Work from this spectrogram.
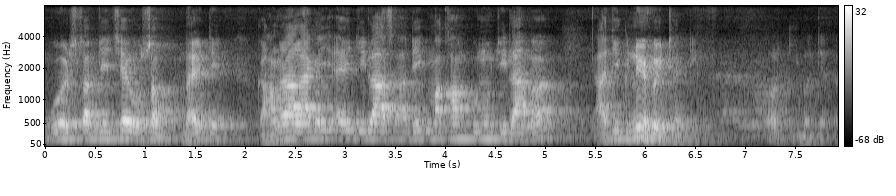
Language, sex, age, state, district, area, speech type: Maithili, male, 45-60, Bihar, Supaul, urban, spontaneous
